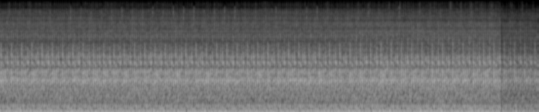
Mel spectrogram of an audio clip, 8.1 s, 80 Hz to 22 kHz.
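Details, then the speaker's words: VW T4 2.5 TDI van at idle in neutral after replacing fuel sender unit (was sucking air) and fuel filter: steady diesel clatter with faint irregular ticking while remaining air bubbles bleed through the half-filled filter. "so there will be quite a bit of air still getting sucked through i reckon for maybe at least another four or five minutes until all those little air bubbles are cleared so i'm just going to leave it ticking over for a little while"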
